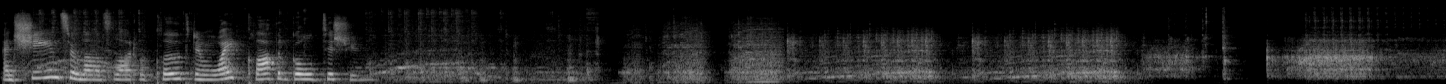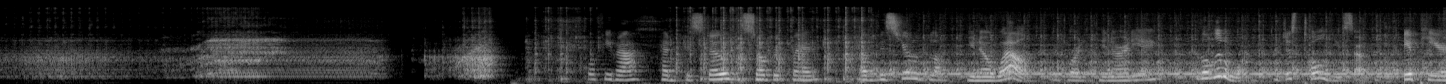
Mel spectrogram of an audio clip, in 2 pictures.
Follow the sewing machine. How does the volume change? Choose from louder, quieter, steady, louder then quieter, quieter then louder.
louder.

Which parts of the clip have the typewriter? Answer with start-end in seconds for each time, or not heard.
not heard.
